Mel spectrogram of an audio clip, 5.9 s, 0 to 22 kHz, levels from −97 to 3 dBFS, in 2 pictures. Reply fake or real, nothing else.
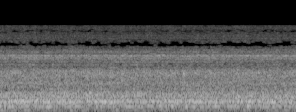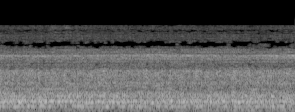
fake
